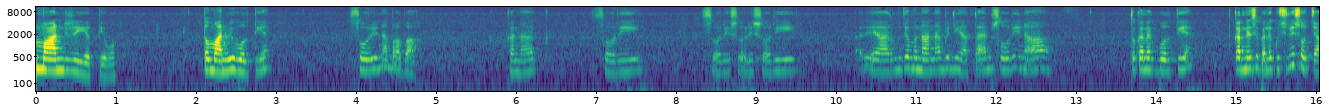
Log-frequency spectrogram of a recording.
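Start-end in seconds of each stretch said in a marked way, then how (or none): 4.0-12.7 hushed, coaxing apology, softer; soft pleading sorry. A narrator's reading. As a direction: gently beg forgiveness, quietly. Coaxing upset friend with sorries. (धीमी आवाज़ में मनाते हुए sorry)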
